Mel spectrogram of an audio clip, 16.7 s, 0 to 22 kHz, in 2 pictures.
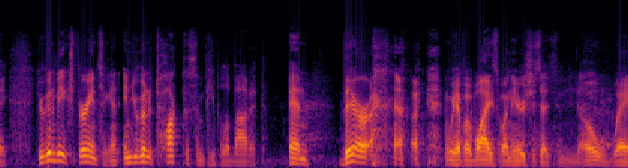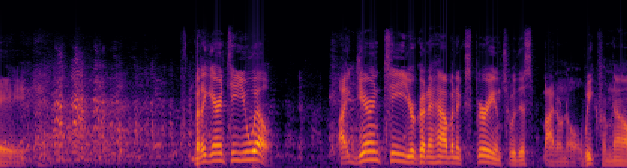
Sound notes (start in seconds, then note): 5.0 he chuckles; 8.6 laughter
